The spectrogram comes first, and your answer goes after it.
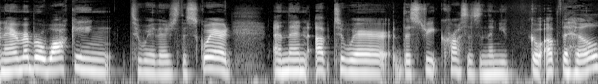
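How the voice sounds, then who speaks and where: In a normal speaking voice, a woman with an American accent speaks at medium pitch and a fairly quick pace with ordinary pitch variation, on a very clean recording with a silent background. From US South, Atlanta, Georgia. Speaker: classical harpist. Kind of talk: interview. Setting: studio.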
